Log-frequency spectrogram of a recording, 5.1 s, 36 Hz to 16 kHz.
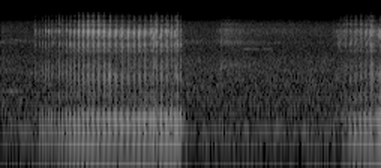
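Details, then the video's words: Sleeping 7-year-old Neapolitan Mastiff Bella snores loud enough to be heard through the whole house: a deep, vibrating inhale of about two seconds, a quiet pause, then the next rumbling breath beginning. "NEAPOLITAN MASTIFF SNORING"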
